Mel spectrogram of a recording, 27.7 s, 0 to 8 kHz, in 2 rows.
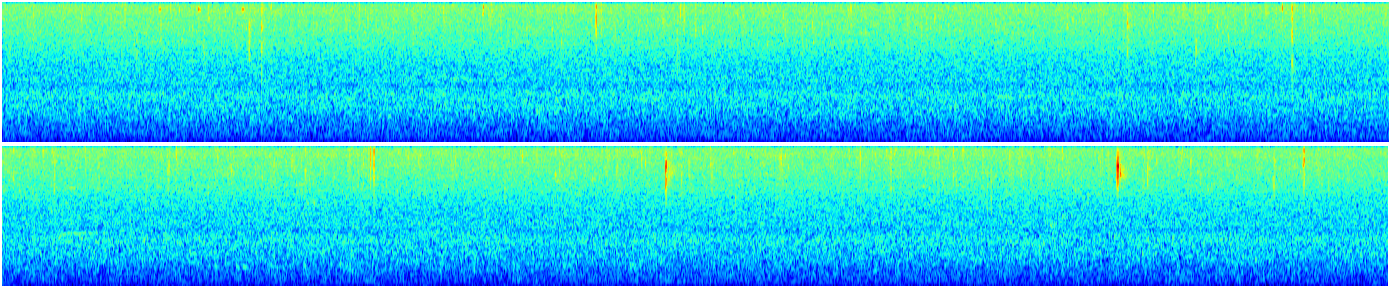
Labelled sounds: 14.4	14.7	killer whale, 0.94 to 1.2 kHz

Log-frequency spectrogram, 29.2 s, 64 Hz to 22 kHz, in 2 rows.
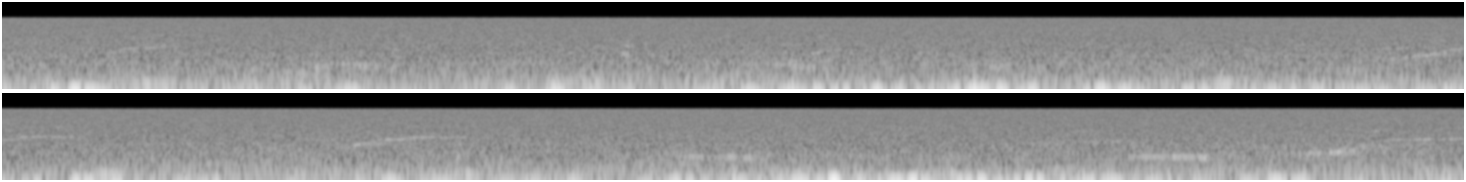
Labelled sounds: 14.4	15.4	humpback whale, 0.80 to 1.2 kHz
18.3	19.0	humpback whale, 0.80 to 1.2 kHz
28.7	29.0	humpback whale, 0.86 to 1.1 kHz

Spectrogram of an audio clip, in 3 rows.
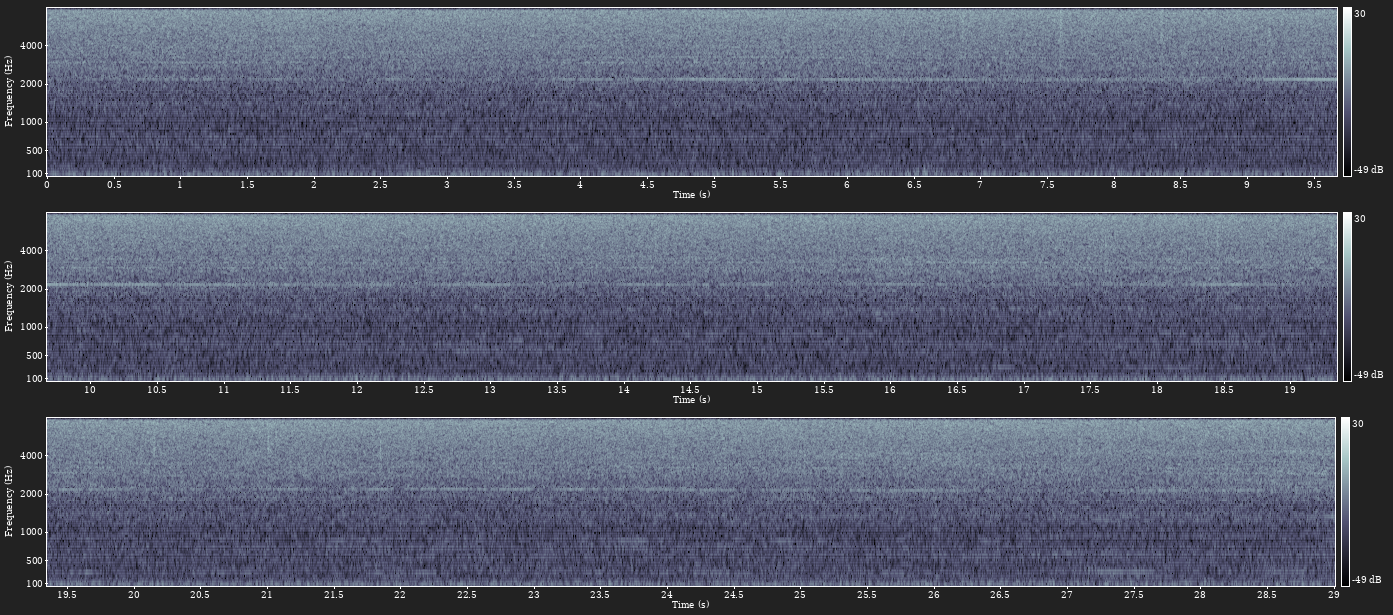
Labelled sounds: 9.1	9.7	vessel noise, 2.1 to 2.2 kHz

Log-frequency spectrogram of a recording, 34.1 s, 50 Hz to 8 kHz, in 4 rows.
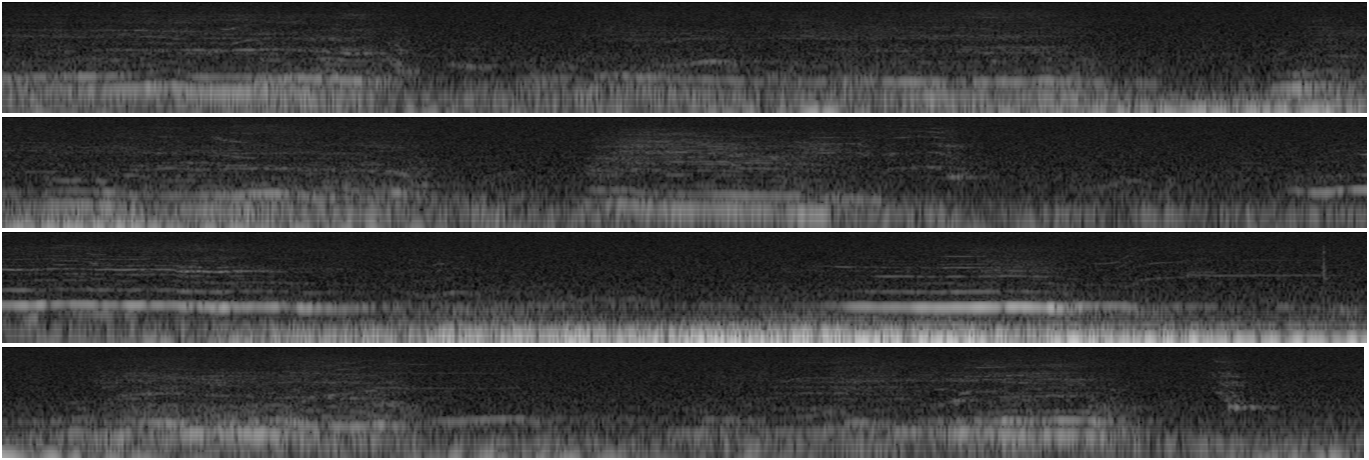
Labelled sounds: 0.5	1.5	humpback whale, 0.80 to 2.3 kHz
2.3	2.6	humpback whale, 2.3 to 2.6 kHz
4.3	4.5	humpback whale, 1.4 to 1.8 kHz
5.7	6.3	humpback whale, 0.80 to 1.8 kHz
9.8	10.1	humpback whale, 2.5 to 3.3 kHz
10.7	11.1	humpback whale, 1.9 to 2.3 kHz
12.5	13.9	humpback whale, 0.96 to 3.8 kHz
14.2	14.5	humpback whale, 0.80 to 4.2 kHz
17.0	18.8	humpback whale, 0.99 to 4.4 kHz
22.1	23.5	humpback whale, 0.99 to 2.7 kHz
24.1	25.1	humpback whale, 0.83 to 2.2 kHz
26.3	27.0	humpback whale, 0.80 to 2.2 kHz
27.8	28.6	humpback whale, 0.99 to 3.6 kHz
30.4	32.4	humpback whale, 0.80 to 3.3 kHz

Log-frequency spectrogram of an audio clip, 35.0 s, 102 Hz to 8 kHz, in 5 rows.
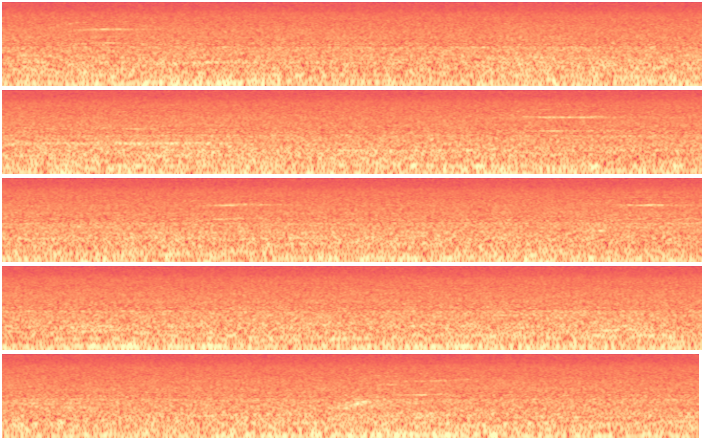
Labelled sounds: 0.8	1.3	humpback whale, 1.8 to 2.0 kHz
12.2	13.0	humpback whale, 1.8 to 2.0 kHz
16.1	16.5	humpback whale, 1.8 to 2.1 kHz
20.1	20.6	humpback whale, 1.7 to 2.0 kHz

